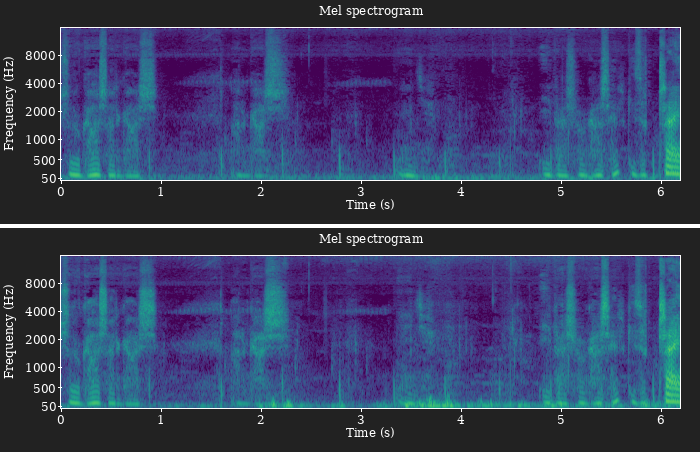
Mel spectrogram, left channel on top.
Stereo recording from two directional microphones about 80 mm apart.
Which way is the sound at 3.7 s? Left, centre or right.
Centre.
